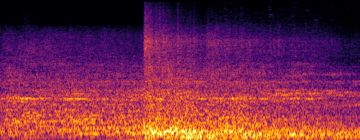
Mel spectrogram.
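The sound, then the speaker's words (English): Loud, continuous booming and blasting as starfighters fire laser weapons and blast the city below, a dense roar with a sharp, brighter burst about midway that keeps rumbling to the end. “Starfighters break through the clouds and into sight, firing laser weapons and blasting the city below.”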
